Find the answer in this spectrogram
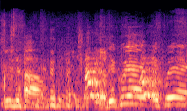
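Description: Several short, high-pitched cries, each sliding up or down in pitch, among people's voices.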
